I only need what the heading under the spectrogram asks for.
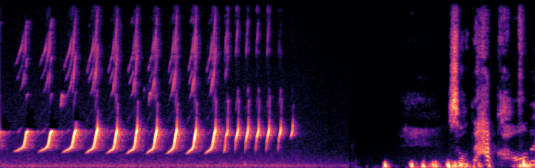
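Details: Northern cardinal heard during a winter walk in snow in Canada, giving a run of about thirteen clear, upslurred whistles that quicken and shorten over three seconds, followed by a person talking.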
